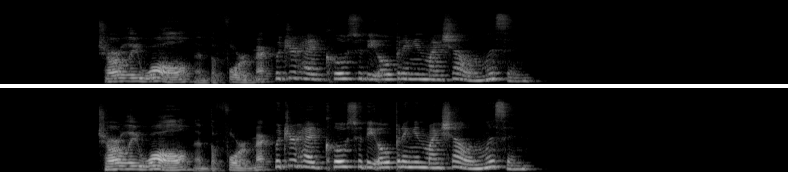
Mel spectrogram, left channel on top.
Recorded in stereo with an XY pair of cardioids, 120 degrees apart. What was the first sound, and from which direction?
A man speaking, 40° right.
